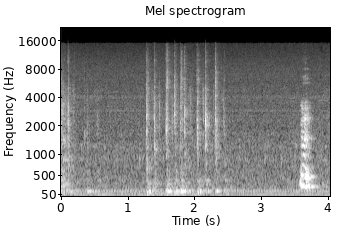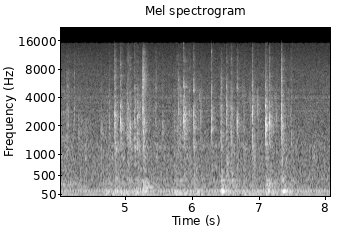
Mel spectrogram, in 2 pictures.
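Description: Typing on a computer keyboard: a password and then a command entered at a Linux console, in two runs of quick key clicks with a short pause between them, over a steady low hum.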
